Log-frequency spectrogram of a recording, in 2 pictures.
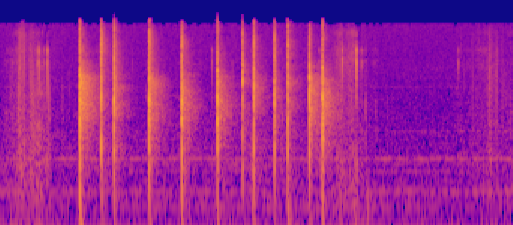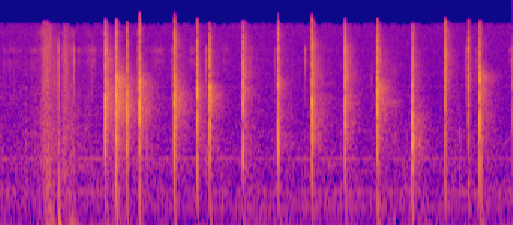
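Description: Crisp hand claps ring out in a steady run, pause for a few seconds, then resume in a second longer, evenly paced series. The claps are distinct, with no voices.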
